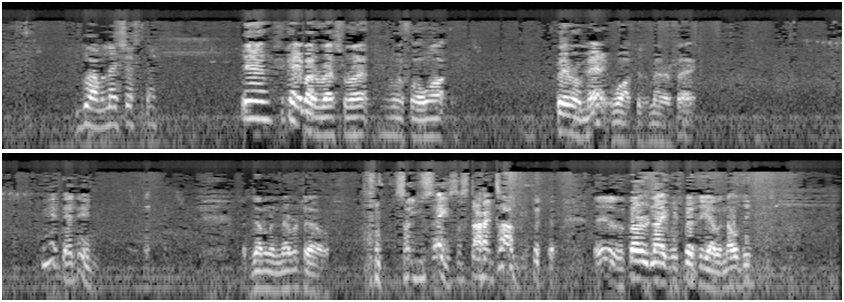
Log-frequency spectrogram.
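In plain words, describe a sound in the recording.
A man speaks casually, close by.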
